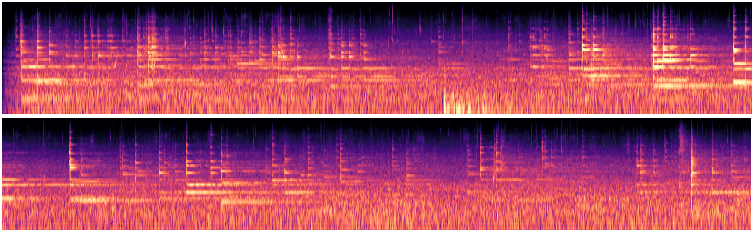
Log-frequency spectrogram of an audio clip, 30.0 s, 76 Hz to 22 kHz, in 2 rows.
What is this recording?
Sound effects > Other
250704 160707 FR Clinamen
Audio recording of Clinamen, an art installation exhibited at Bourse de Commerce (Paris, France), during summer 2025. One can hear the relaxing sound of this installation, around which the people can walk and sit if they like. For more details about it, here is the translation of the description made by Google : clinamen, an aquatic and musical installation by Céleste Boursier-Mougenot. This immersive project transforms the Rotunda into a space conducive to reverie, where an 18-meter diameter pool filled with water reflects the sky through the museum's dome. On this blue expanse, white porcelain bowls, set in motion by a gentle stream, generate melodious and incantatory sounds. These acoustic vibrations, created without the intervention of a performer, are the heart of the work, a true symphony of the moment, evolving with invisible waves.
relaxing, bowl, ambience, klang, Clinamen, bowls, dang, crowd, aquatic, ding, Paris, porcelain, motion, kling, hubbub, dong, acoustic, music, wavelets, atmosphere, echo, Bourse-du-commerce, water-stream, experimental, walla, relax, water, pool, soundscape, France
